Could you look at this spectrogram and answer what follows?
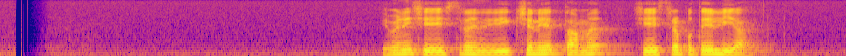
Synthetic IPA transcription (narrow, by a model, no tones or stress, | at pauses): eʋɐniɕeːʃt̪ɾɐniɾiːkʂɐnejet̪ɐmɐɕeːst̪ɾɐput̪ejlijaː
